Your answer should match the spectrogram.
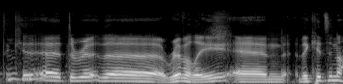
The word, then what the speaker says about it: Rivoli: what it's actually pronounced rivoli rivoli rivoli okay what was i saying the rivoli well i'm saying it the italian way oh so you're saying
